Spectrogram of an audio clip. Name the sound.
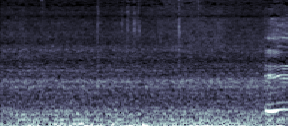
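car being parked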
